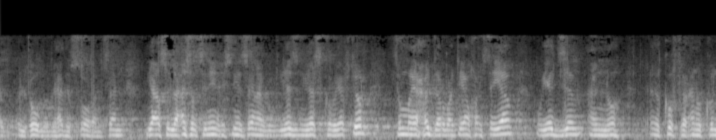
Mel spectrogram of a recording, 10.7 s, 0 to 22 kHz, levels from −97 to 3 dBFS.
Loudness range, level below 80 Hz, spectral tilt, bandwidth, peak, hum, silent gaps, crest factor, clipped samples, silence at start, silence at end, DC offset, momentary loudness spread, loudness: 2 LU; -40 dBFS; -9 dB/octave; 8 kHz; 0 dBFS; none; none; 16 dB; under 0.1%; 0 s; 0 s; under 0.1%; 8 LU; -17 LUFS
